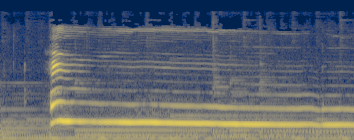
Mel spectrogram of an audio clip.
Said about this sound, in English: They got all the puppies to start howling and all the kitties to start meowing. Meow! And pretty soon, it was getting very loud.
